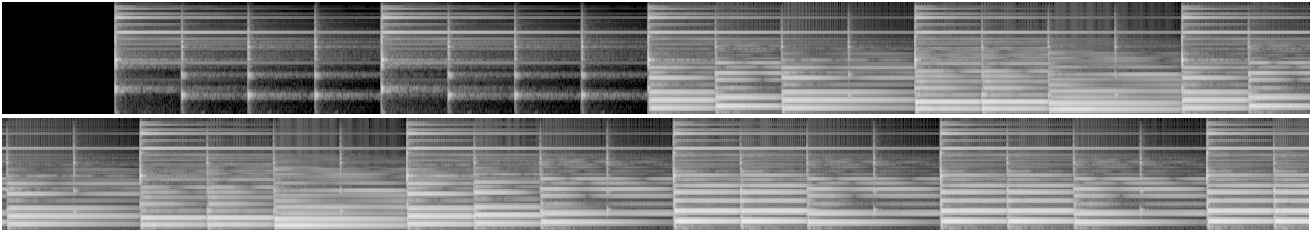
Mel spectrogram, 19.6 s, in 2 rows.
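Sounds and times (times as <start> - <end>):
piano music: 4.8 - 19.6.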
